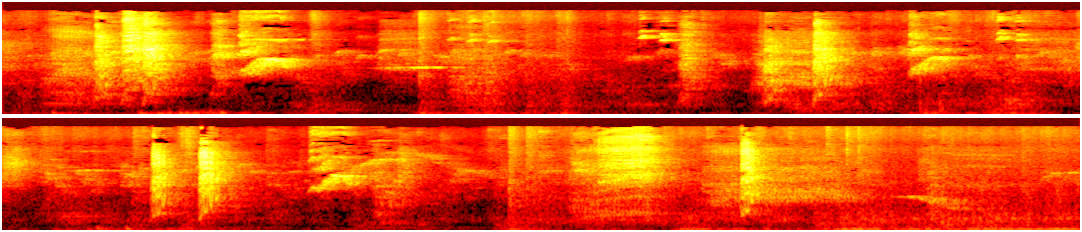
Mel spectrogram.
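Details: Blue mutation monk parakeet squawking repeatedly in loud, coarse bursts with occasional brief whistled slurs, separated by clicks and rustle over about ten seconds.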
